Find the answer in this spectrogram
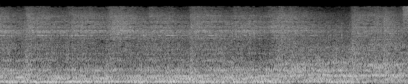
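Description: Metalcore band playing live: electric guitars and drum kit at full volume, loud and dense without a break.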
